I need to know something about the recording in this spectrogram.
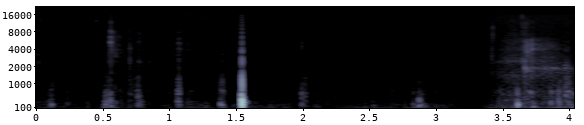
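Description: Light plastic clicks and knocks from an Elgato Wave Mic Arm's ball head as it is turned and its release lever tightened, the lever catching on the plastic counterweight. One sharp click about one and a half seconds in stands out from the rest.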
